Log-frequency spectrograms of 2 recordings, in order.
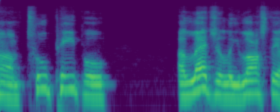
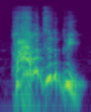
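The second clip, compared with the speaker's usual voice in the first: put-on quoting old girl; 11 semitones higher, 5 dB louder, faster than usual. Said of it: "like old girl say".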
